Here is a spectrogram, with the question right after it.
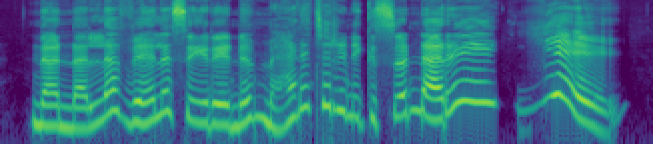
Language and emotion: Tamil, happy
